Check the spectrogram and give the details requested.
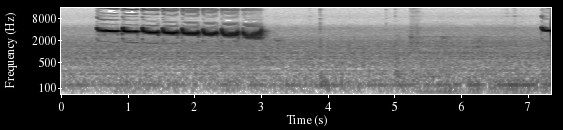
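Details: Grey-headed babbler giving the nyiul whistle: about eight clear whistled notes, each sliding slightly downward, repeated quickly over roughly two and a half seconds, then a long quiet spell.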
